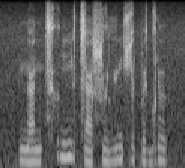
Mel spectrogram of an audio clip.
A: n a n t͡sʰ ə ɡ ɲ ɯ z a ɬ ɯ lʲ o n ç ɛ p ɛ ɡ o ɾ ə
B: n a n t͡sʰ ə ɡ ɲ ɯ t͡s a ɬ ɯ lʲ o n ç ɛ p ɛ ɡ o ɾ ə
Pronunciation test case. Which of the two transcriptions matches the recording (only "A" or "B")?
B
